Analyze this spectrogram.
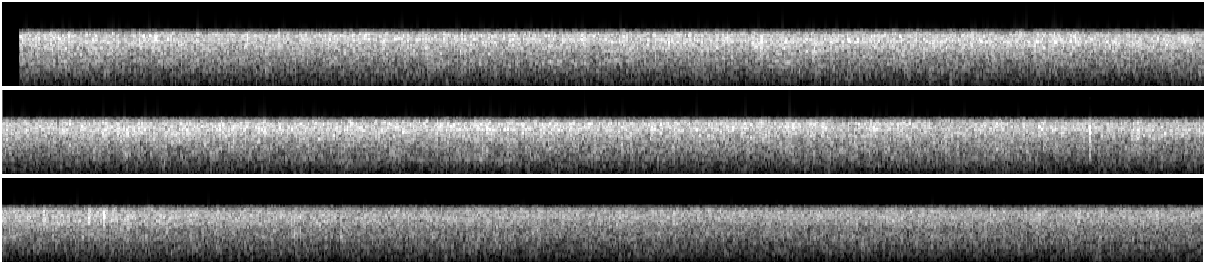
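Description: Waterfall splashing down onto rocks: a steady rush of falling water that gets a little quieter about two-thirds of the way through.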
